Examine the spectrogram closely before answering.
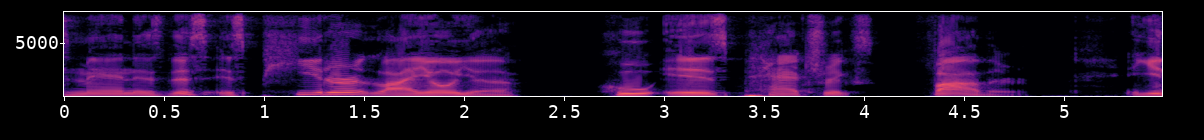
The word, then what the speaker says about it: Lyoya: video that i did i said la yo liola but it's lyoya y l-y-o-y-a and i did like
